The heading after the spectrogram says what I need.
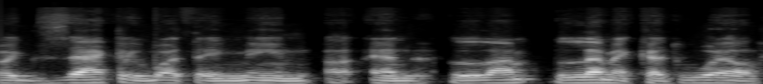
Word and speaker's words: Lamech: And Lamech as well. His name was not Lamech. That is the words in pause at the end of a verse. So they lengthened the vowel on the first syllable.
